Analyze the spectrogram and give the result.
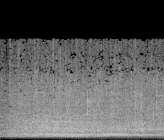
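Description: A crowd claps steadily in a dense, continuous wash of applause with no pauses, moderately loud throughout, with no talking over it, voting by applause on whether someone's hair is a wig.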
